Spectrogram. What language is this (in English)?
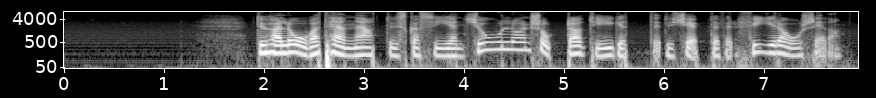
Swedish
